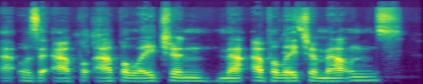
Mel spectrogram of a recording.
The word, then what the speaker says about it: Appalachia: If you're from Appalachia, you know that you live in Appalachia and it's pronounced Appalachia.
